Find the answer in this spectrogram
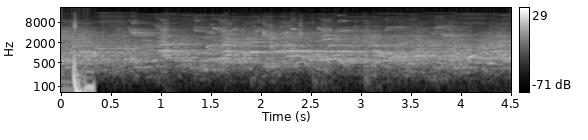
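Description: A music track with a heavy beat cuts off just after the start, leaving live gym sound: a basketball being dribbled on a hardwood court under the murmur of crowd voices.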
